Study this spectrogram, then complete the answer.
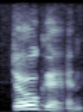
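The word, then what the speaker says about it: Dōgen: And Dogen, is that the way you say his name? Dogen, thank you.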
